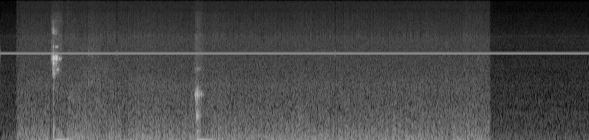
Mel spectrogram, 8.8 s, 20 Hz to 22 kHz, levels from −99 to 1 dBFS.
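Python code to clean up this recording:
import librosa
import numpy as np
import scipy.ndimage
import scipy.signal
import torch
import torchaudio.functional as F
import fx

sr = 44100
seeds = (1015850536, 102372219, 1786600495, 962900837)

y = fx.notch(x, sr, hz=4600.0, q=30.0)
y = fx.fix_interpolate(y, sr, at_s=(1.74, 5.01), length_ms=16.0)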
